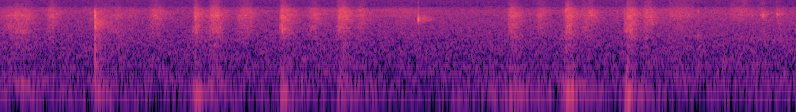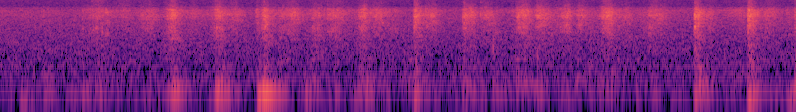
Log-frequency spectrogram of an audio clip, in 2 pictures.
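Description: Faint, irregular light taps and scratches of a paint-dipped cardboard toilet-roll tube dabbed again and again onto paper, several times a second.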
